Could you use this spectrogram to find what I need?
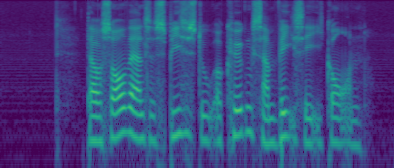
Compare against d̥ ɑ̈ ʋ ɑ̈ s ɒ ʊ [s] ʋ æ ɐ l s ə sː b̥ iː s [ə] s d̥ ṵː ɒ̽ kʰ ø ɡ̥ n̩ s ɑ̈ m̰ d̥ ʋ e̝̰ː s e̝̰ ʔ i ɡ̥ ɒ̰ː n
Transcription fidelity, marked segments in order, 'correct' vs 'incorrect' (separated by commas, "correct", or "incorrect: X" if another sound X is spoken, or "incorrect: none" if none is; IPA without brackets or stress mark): incorrect: none, correct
